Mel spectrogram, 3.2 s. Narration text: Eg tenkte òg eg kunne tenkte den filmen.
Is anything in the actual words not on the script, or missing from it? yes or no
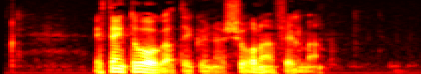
yes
